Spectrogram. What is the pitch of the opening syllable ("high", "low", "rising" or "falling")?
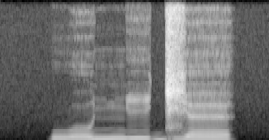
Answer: low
